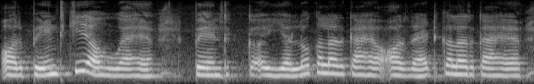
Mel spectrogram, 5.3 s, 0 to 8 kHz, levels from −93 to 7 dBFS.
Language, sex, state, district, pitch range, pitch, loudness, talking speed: Hindi, female, Jharkhand, Garhwa, 210-240 Hz, 220 Hz, -15 LUFS, 180 wpm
